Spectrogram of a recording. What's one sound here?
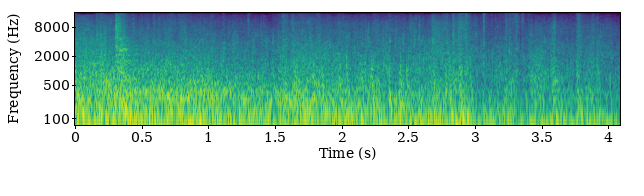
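Wind roars and debris rushes in a violent storm.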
